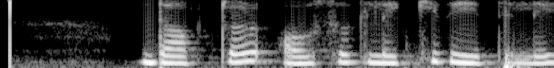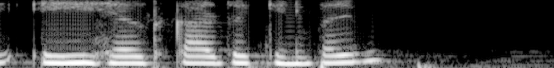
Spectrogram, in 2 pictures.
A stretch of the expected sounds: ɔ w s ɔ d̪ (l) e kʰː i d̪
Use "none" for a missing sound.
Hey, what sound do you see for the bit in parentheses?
l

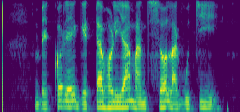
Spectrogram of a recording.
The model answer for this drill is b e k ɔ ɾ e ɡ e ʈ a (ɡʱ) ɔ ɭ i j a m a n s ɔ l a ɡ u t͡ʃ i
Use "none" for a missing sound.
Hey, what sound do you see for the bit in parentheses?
bʱ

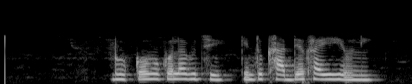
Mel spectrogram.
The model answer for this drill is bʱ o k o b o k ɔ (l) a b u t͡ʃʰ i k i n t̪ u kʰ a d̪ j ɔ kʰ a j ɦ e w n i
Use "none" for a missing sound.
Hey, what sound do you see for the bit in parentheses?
l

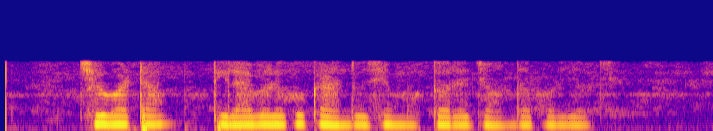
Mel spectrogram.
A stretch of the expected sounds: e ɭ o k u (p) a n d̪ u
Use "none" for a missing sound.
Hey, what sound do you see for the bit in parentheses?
k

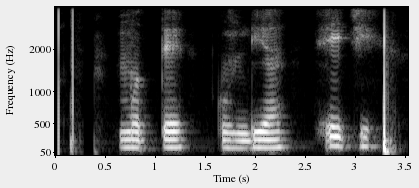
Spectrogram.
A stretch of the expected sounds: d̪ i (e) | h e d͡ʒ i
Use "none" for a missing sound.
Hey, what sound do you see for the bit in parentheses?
a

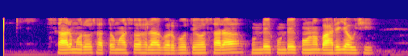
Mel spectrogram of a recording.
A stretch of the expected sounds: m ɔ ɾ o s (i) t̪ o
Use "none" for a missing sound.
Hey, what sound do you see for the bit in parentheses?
a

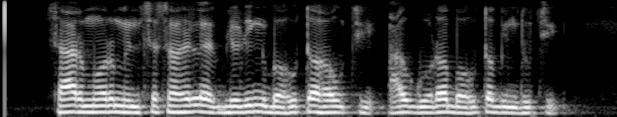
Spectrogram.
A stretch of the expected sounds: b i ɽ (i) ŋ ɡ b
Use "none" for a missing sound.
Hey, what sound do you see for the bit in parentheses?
i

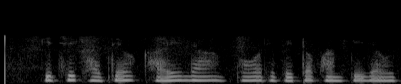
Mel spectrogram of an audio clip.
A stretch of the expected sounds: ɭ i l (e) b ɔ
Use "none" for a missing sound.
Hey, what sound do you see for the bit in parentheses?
a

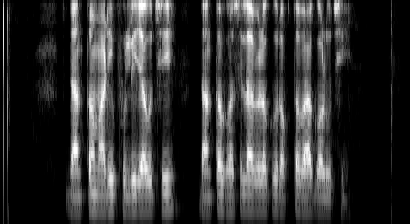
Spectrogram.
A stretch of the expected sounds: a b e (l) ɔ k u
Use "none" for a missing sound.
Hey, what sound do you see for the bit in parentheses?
ɭ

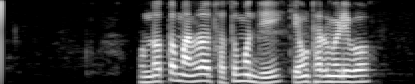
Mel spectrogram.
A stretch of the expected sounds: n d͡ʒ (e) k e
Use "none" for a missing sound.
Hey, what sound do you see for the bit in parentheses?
i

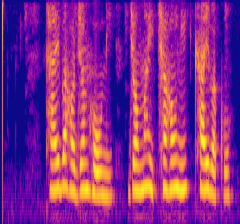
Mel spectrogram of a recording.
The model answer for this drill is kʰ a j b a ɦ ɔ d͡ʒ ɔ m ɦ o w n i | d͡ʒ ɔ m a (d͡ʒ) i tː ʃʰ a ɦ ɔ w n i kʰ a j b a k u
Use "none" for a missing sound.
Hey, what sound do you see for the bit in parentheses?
none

